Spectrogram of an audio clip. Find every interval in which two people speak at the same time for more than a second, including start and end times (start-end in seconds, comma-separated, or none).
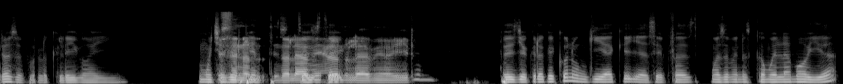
2.2-3.6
